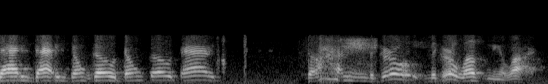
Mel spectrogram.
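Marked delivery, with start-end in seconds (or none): 0.0-2.1 mock screaming child voice, higher pitch. Father retelling his daughter begging him not to leave, imitating a child screaming. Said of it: "she's screaming at the top of her lungs".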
